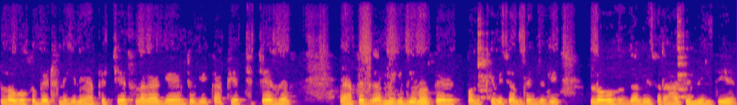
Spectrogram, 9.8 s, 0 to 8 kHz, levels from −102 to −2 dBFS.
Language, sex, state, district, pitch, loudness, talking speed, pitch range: Hindi, male, Bihar, Supaul, 145 Hz, -21 LUFS, 225 wpm, 145-150 Hz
